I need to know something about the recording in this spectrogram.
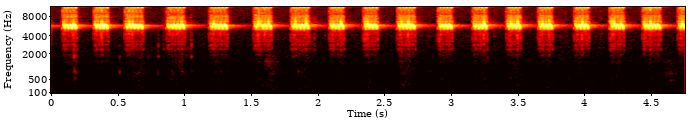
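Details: Cricket chirping indoors at night in a house, an old, tired cricket with weakening wings; high, clean chirps repeated steadily about four times a second, slow tempo, nothing else heard.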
